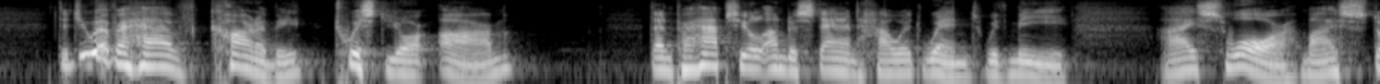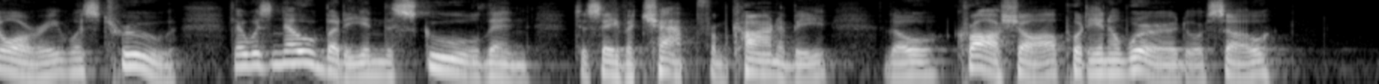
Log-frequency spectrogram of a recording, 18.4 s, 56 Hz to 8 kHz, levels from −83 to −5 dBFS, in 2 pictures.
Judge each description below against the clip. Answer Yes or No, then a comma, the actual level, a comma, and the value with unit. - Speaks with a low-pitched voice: Yes, low, 115 Hz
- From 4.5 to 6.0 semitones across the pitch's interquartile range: Yes, wide, 5.5 semitones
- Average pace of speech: Yes, average, 145 wpm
